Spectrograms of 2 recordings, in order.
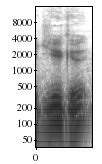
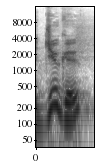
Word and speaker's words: Jugu: If you're Danish, I think the J is pronounced as a Y. But considering they're called NepalEsports, I'm assuming they're not from Denmark. So Jugu, I'll pronounce his name correctly.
